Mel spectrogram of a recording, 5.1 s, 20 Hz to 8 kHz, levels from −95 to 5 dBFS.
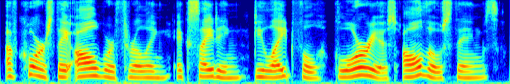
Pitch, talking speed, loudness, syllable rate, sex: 195 Hz, 140 wpm, -17 LUFS, 4.4 syllables/s, female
